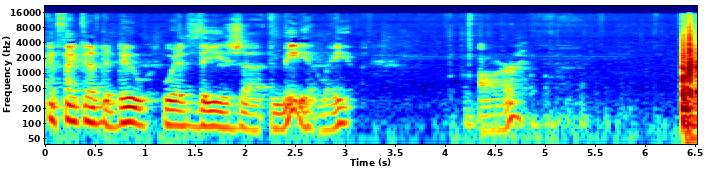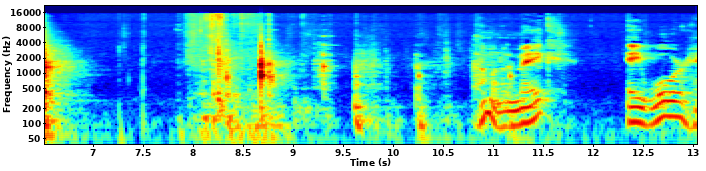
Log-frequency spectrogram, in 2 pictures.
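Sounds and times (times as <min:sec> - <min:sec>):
iron piece thunk on workbench: 0:06.4 - 0:06.9.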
